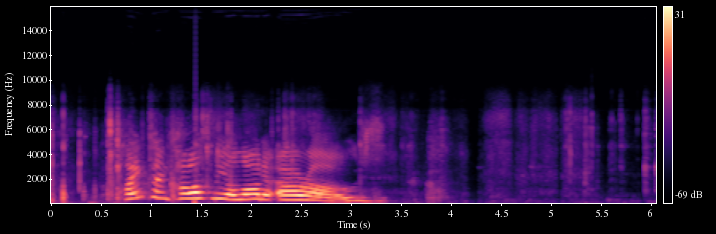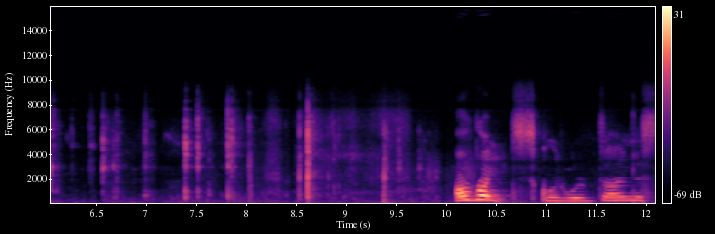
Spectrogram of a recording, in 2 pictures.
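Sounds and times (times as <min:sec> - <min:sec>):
plastic toy figures clicking: 0:00.0 - 0:03.3, 0:05.3 - 0:08.9.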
